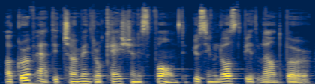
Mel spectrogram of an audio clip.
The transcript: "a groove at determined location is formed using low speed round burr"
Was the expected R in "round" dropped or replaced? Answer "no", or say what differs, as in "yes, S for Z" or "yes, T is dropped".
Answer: yes, L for R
